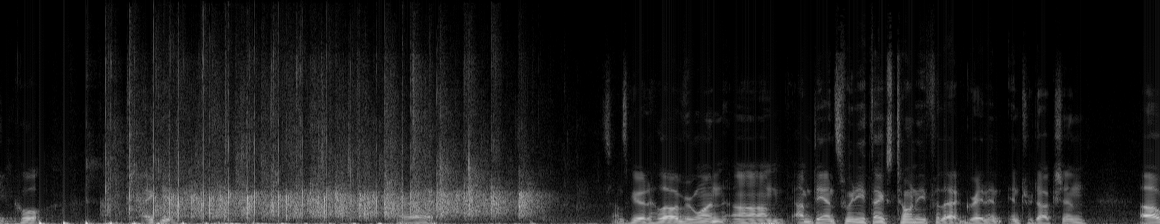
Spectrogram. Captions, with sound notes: Cool. Thank you. [APPLAUSE] All right, sounds good. Hello, everyone. I'm Dan Sweeney. Thanks, Tony, for that great introduction.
